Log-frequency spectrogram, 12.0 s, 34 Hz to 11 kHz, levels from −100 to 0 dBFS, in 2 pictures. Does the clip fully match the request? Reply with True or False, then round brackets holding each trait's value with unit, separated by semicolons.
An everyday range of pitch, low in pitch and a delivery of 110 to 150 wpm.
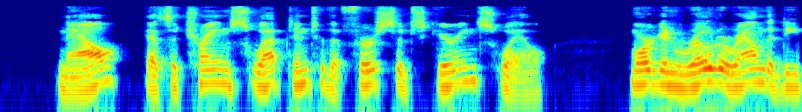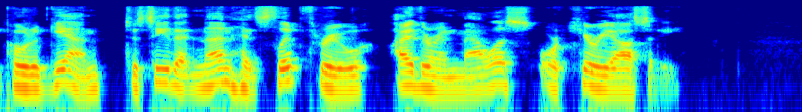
True (4.6 semitones; 130 Hz; 140 wpm)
